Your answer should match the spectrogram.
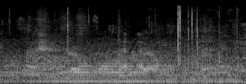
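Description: Indistinct voices of several people talking and calling out at once at a baseball game, over a steady low hum, with one sharp click near the end.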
